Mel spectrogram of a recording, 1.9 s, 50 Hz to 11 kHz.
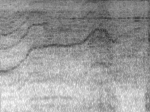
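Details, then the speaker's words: Raminator RC truck with Vitavon SCX6 transmission, 70mm motor on 12s, Hobbywing Max4, 560kv, 25-tooth pinion, on slick wet ground: thin high gear whine rising with speed over light rattle, thump at a small bump; gear drive sounds normal, different from chain drive. "It definitely sounds different, doesn't it? You can hear the gears versus the chain and all that stuff."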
